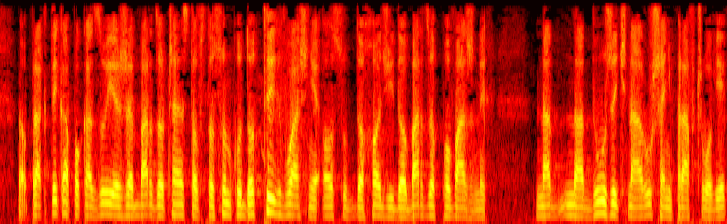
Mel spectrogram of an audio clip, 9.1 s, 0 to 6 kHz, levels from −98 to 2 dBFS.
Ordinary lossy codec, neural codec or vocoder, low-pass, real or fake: none; none; 5.4 kHz; real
